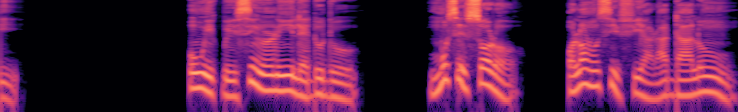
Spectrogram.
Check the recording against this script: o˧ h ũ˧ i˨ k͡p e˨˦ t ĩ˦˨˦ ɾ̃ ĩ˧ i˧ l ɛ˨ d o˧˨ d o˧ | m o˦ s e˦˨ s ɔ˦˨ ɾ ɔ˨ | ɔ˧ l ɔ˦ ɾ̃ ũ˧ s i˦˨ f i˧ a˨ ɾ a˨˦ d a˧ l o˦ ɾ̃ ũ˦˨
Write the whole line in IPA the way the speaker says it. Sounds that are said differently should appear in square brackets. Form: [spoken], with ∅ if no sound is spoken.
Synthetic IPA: o˧ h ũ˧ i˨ k͡p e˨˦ [s] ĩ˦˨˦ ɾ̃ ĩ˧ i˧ l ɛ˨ d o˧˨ d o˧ | m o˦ s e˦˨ s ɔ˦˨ ɾ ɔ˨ | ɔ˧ l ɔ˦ ɾ̃ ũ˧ s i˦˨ f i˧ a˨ ɾ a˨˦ d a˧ l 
